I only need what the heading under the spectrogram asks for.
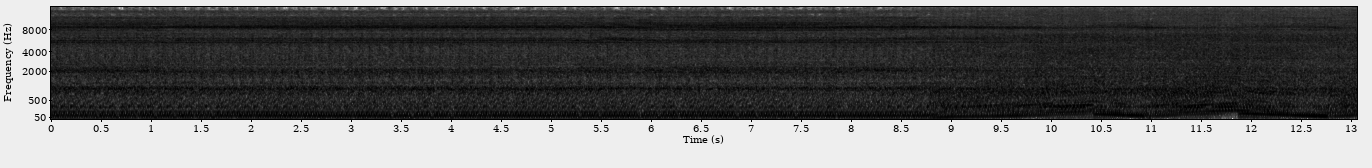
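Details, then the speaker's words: VW Super Beetle after fitting a new alternator, mini starter and 034 distributor, before timing check: steady, even idle with a regular low chug and no misses, knocks or rattles; engine idling smoothly. "honestly you could probably probably leave it running indefinitely at idle long as you don't start revving a crap at it"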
